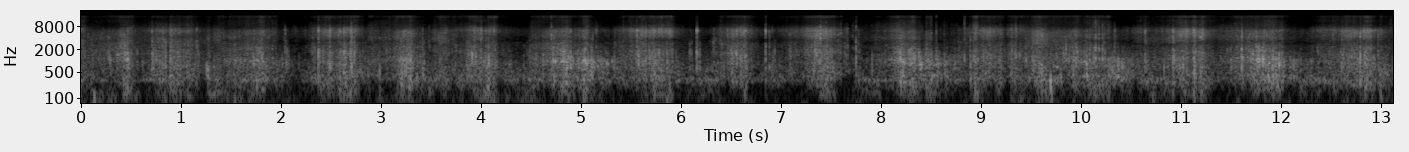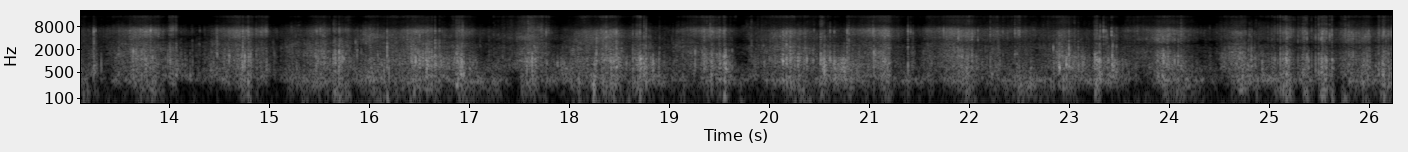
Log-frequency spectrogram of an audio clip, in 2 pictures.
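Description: Leaves rustle as a man picks berries from low shrubs nearby.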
